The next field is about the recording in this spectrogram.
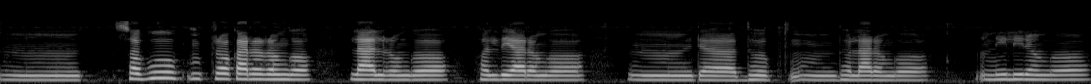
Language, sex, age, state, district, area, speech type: Odia, female, 30-45, Odisha, Bargarh, urban, spontaneous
